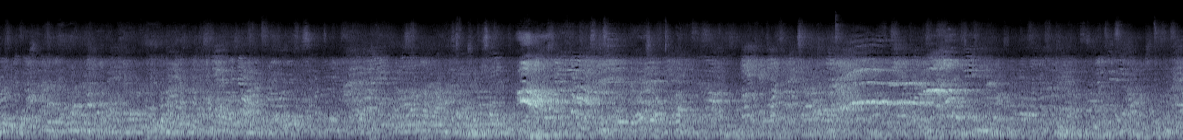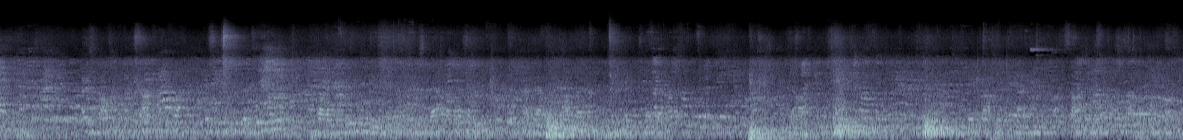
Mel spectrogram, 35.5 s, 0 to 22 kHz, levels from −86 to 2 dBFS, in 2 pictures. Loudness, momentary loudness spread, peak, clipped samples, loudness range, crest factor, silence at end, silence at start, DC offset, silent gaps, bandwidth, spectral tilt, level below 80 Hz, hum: -27 LUFS; 10 LU; -4 dBFS; under 0.1%; 8 LU; 24 dB; 0 s; 0 s; under 0.1%; none; 13.5 kHz; -5 dB/octave; -44 dBFS; none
